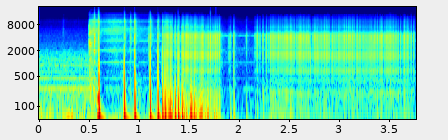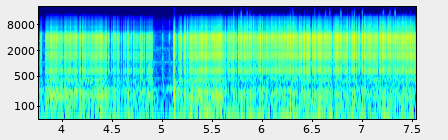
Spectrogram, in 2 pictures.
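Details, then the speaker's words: MIG welding inner wing repair on a Rover P6 after voltage turned down and wire speed reduced: crackly uneven spatter in bursts then steady rough hiss; very blobby weld, welder wonders if gun held too long. "Wow, it was really blobby, wasn't it? Is there a fire in there? That was very blobby."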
